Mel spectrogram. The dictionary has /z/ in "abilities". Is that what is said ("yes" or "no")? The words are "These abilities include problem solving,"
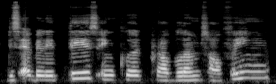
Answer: no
